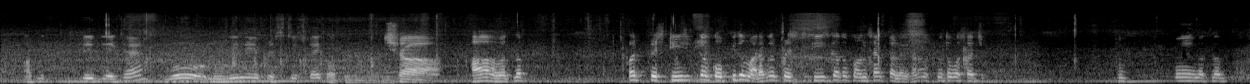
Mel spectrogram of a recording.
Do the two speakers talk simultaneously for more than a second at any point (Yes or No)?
No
